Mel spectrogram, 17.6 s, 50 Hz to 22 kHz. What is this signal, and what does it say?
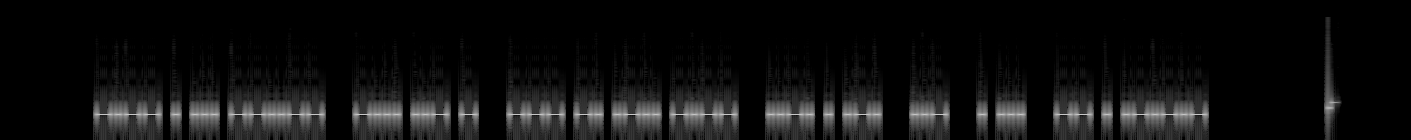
Morse code, heard as a keyed tone, about 20 wpm, 700 Hz. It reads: YES, BUT ONLY FER U ES ME.
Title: Sentences from Top 500 Words and Abbreviations 20wpm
